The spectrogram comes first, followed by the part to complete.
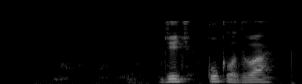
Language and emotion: Russian, neutral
